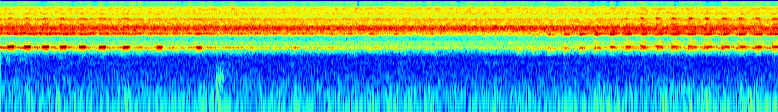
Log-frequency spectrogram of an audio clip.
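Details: Cicadas singing on a summer evening in a cedar forest: a dense, continuous shrill buzzing chorus, steady and unbroken throughout, with a pulsing edge and only faint low rustles beneath.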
